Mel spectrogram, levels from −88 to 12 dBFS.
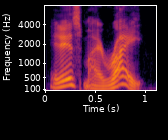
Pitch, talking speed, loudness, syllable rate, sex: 160 Hz, 215 wpm, -16 LUFS, 4.2 syllables/s, male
